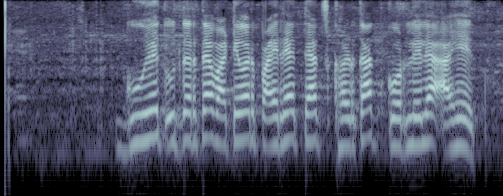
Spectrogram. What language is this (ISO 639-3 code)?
mar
